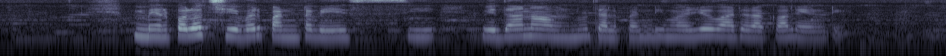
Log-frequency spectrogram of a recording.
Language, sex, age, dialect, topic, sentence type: Telugu, male, 18-24, Utterandhra, agriculture, question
